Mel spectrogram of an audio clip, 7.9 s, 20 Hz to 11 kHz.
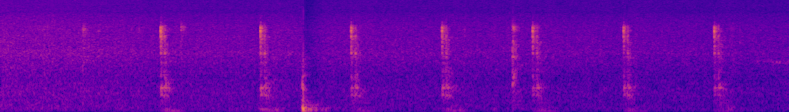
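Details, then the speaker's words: Cheap Chinese diesel heater at a cabin during startup, display showing H6 and the fan not yet running. Soft regular dosing-pump ticks about once a second over a quiet room as it tries to light; startup is normal. "or it's pumping so it let it do its thing here and I'm told the draw on these when it's trying to light up is going to be uh quite a bit more than when it's running"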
